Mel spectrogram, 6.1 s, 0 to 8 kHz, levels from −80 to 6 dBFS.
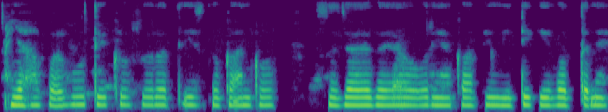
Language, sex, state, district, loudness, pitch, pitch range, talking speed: Hindi, female, Bihar, Supaul, -16 LUFS, 205 Hz, 200-205 Hz, 175 wpm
